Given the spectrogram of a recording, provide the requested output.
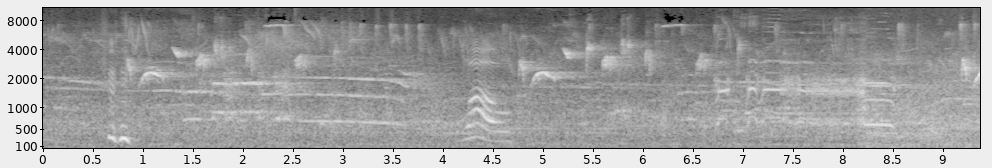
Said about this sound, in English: These roosters are wild. Literally.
